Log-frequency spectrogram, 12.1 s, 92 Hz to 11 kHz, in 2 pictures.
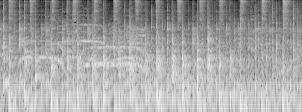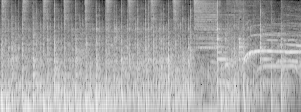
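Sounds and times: drum solo: 0.0s - 12.0s.

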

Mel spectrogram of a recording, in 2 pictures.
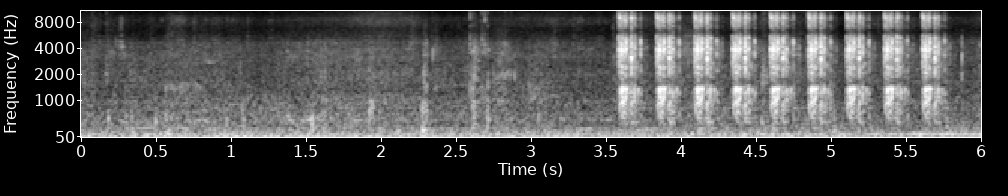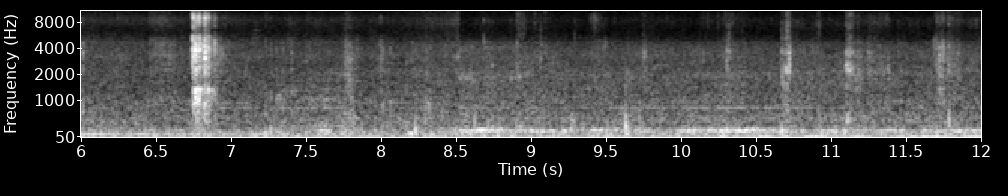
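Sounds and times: camera shutter clicking: 3.6s - 5.9s, 6.7s - 7.0s.

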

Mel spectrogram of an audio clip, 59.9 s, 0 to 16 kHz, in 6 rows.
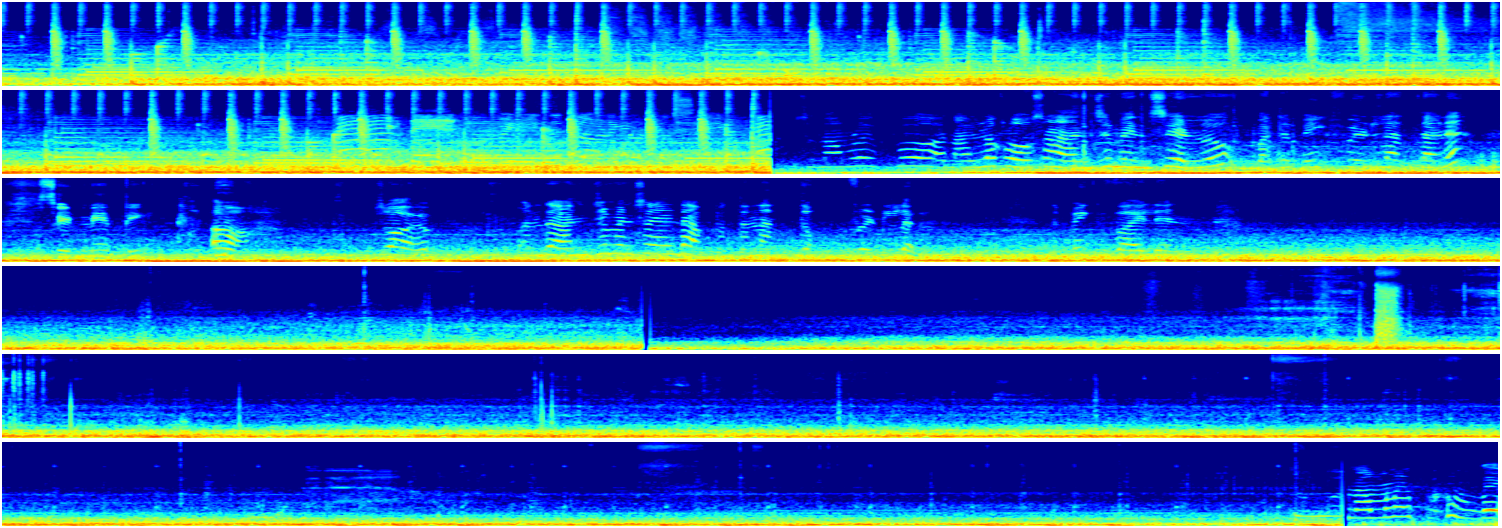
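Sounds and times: car engine and road rumble: 0.0s - 59.9s.

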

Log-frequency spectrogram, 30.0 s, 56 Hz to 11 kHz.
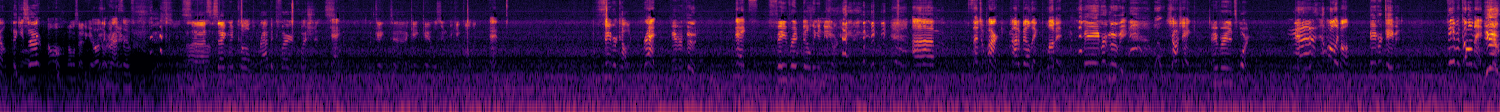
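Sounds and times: voices: 0.0s - 6.8s, 14.7s - 18.8s, 25.8s - 28.0s, 29.0s - 30.0s
truck engine and tyres rumbling: 0.0s - 30.0s.

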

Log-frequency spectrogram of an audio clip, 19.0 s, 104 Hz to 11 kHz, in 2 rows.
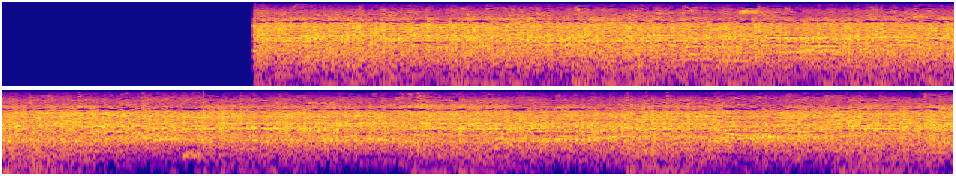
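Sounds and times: arena crowd din: 2.5s - 19.0s.

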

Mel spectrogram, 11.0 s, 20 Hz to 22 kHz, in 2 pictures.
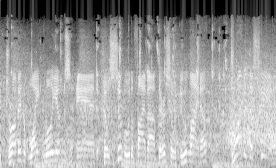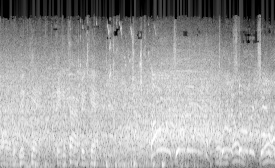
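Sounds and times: sneakers squeaking on court: 0.0s - 5.0s, 6.8s - 9.0s.

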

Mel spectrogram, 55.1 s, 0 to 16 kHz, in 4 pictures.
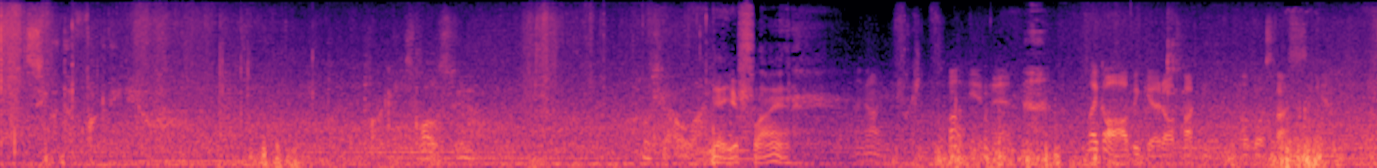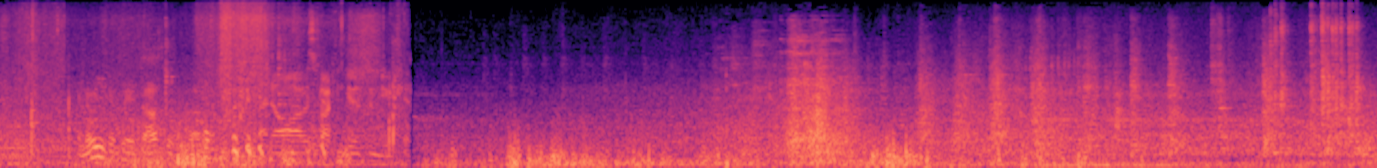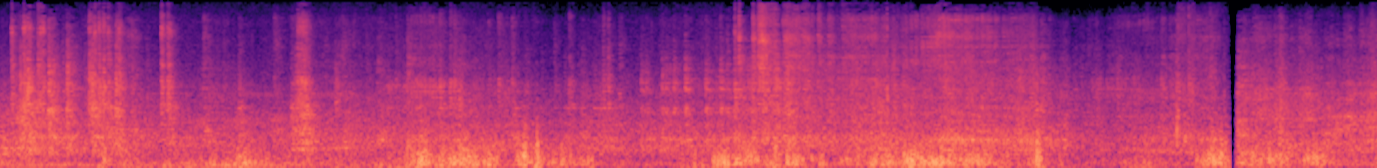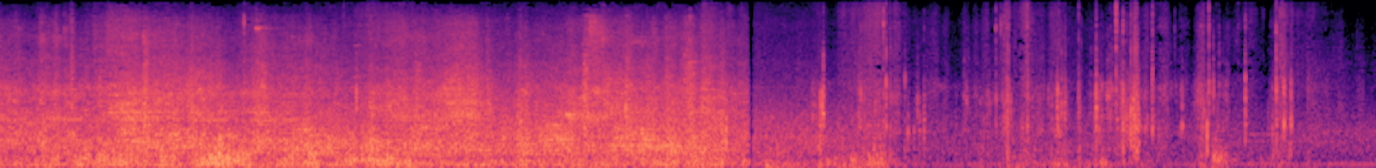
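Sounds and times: freight train rolling past: 1.3s - 49.4s
steel wheels clattering on rails: 9.8s - 48.8s.

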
